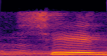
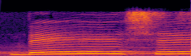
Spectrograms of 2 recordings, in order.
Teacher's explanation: ಶೆ ದೀರ್ಘ ಬಂದು ಅದರ ಮೇಲೆ ಆಘಾತ ಬರಬೇಕು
